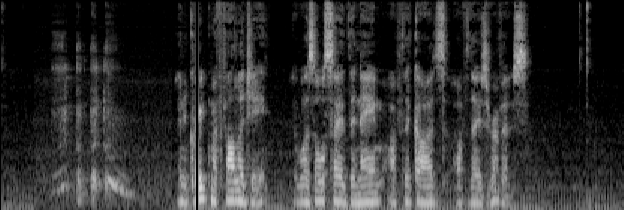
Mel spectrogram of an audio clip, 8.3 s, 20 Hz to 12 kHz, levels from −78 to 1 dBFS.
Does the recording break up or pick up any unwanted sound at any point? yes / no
yes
